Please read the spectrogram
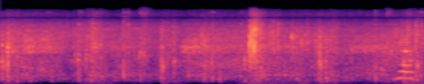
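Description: Footsteps going down concrete steps, a run of irregular taps and scuffs with one louder step about two and a half seconds in.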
